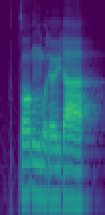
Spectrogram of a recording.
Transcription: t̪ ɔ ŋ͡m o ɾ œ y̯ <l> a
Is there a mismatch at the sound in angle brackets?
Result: yes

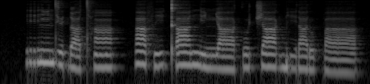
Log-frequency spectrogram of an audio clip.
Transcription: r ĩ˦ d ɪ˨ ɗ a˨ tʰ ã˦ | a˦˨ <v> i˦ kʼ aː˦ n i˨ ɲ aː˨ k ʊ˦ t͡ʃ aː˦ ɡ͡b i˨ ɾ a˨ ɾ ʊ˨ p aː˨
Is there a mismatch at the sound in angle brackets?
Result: yes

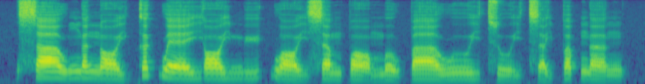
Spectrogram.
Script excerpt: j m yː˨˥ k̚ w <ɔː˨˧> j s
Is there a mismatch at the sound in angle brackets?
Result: yes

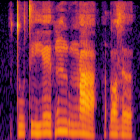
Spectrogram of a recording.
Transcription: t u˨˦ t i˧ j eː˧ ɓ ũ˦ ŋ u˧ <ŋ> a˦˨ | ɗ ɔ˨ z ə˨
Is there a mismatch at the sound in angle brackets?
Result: no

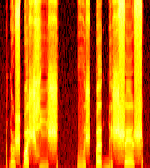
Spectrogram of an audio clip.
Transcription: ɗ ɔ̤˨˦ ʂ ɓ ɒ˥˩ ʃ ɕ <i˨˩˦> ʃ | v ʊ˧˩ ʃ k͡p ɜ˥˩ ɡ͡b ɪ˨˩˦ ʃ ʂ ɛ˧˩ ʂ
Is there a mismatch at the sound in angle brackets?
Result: no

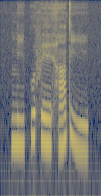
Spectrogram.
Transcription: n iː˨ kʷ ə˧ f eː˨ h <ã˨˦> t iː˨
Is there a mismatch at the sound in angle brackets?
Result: no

